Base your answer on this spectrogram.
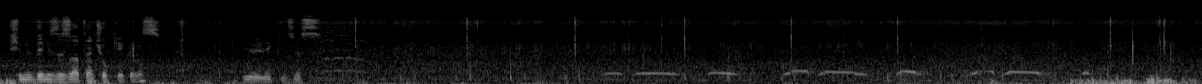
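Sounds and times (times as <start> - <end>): dove cooing: 5.9 - 11.1.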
